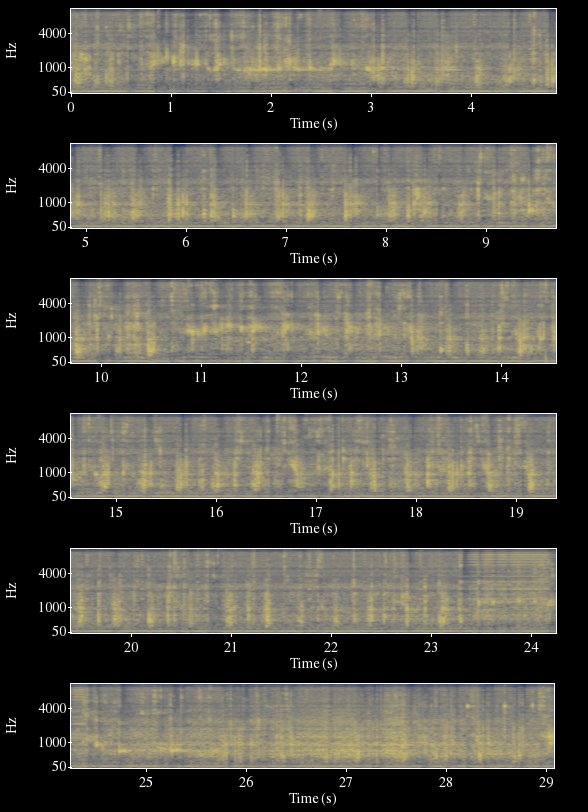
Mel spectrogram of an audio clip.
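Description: Close-miked crunching and chewing of a chocolate cookie bar: a continuous run of crisp crackles and clicks.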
